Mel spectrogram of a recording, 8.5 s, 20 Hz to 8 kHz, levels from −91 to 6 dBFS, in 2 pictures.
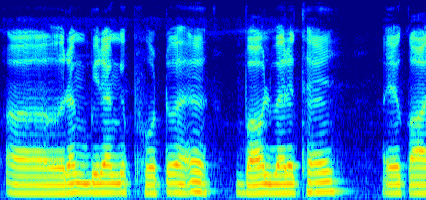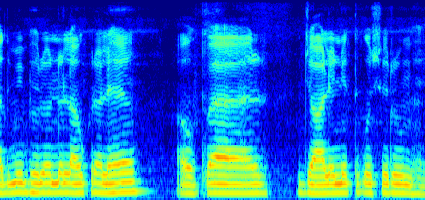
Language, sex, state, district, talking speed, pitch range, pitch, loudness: Magahi, male, Bihar, Jahanabad, 150 wpm, 130-140 Hz, 135 Hz, -25 LUFS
